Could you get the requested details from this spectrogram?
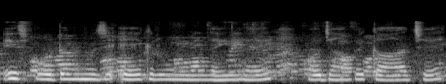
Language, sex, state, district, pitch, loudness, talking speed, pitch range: Hindi, female, Rajasthan, Jaipur, 225 Hz, -15 LUFS, 190 wpm, 215-235 Hz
